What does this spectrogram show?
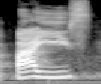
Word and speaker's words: país: No momento de você pronunciar a sílaba, você vai perceber que aqui no caso de pais, a sílaba tônica é pá e na palavra país é no a sílaba mais forte.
